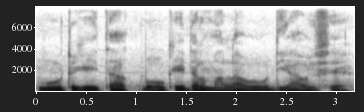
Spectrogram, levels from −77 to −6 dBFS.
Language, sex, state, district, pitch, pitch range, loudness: Assamese, male, Assam, Kamrup Metropolitan, 115 Hz, 110-115 Hz, -12 LUFS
